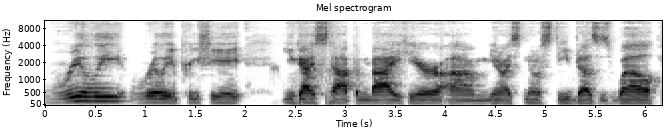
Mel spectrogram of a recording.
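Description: A man hosting a fantasy football podcast and signing off the show in a relaxed way, with plenty of ums and you-knows. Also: on the low side, a little slow. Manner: relaxed, filler-heavy, friendly. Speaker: podcast host. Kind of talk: casual podcast sign-off.

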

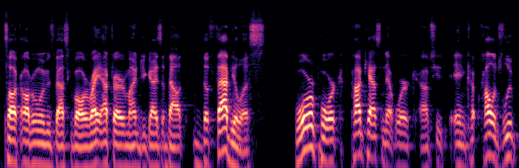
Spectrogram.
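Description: A man's voice: on the low side, a little fast. A young man co-hosting a casual sports podcast, rambling upbeat through ad reads and laughing at his own stumbles. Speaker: podcast co-host.

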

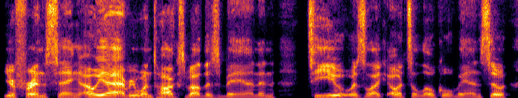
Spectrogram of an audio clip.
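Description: A man from Florida, a podcast guest and band member, talking in a relaxed, easygoing casual chat. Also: fairly high pitch, a little fast, dry recording, studio quality.

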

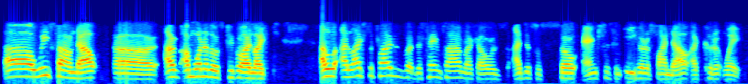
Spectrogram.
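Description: A man in his thirties from Egypt, a podcast guest telling his story in eager, animated casual chat, with plenty of uhs and likes. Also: on the high side, moderate pace, no echo. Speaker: podcast guest, fitness trainer. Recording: tinny phone-line audio, dry.

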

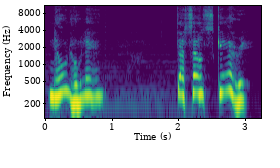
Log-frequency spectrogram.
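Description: A woman voicing a timid, excitable little boy puppy who talks in an anxious, eager whine. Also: takes it slowly, soft background music. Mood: startled. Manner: anxious, whiny, high and eager.

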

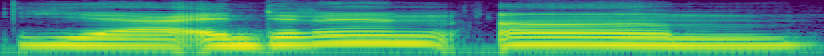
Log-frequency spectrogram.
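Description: A woman's voice: fairly low pitch, fairly even intonation, drawn-out words, clear, resonant tone. A young woman co-hosting a podcast, telling a story in casual chat and laughing often. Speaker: podcast co-host.

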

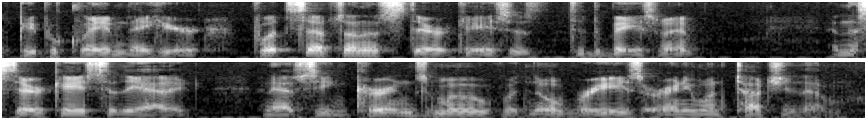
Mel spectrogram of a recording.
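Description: A man co-hosting a casual podcast, chatting and reading out stories with crude, wry humor. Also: mid-range voice. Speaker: podcast co-host. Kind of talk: casual podcast chat with read-out ghost stories.

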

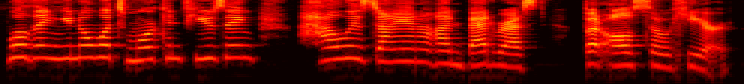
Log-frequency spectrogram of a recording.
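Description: With a high-sitting voice, steady tone and normal speed, a woman in her thirties hosts a podcast of casual, blunt reality TV opinions. She swears a lot, retells things with emphasis, and imitates others when she quotes them.

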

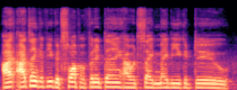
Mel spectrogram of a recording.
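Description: Man, live-stream host, reads chat messages, stammers and repeats words, slightly high voice. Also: fairly even intonation, fairly quick, bright, forceful tone. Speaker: podcast host reading super chats.

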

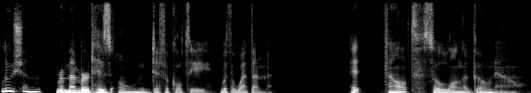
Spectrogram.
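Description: A man reading a fantasy story aloud as narrator, with a dramatic, expressive delivery. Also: medium pitch, a little slow, gravelly, breathy edge, dry recording, studio quality.

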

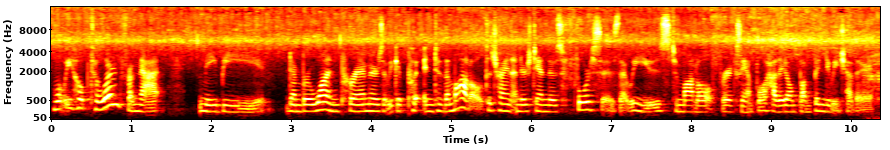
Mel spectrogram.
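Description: Low-voiced woman, noisy cave field recording. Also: brisk, creaky. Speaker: mechanical engineer, field researcher. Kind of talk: explanatory field interview. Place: inside a large cave. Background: insect-like chirping and hum, bats overhead.

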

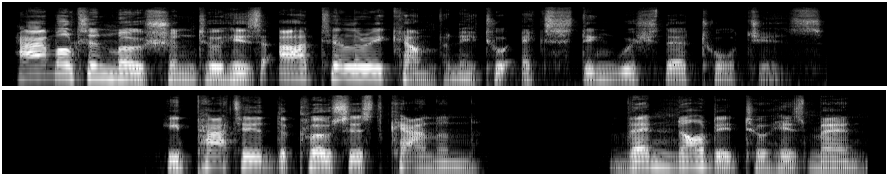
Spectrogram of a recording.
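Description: A man's voice: medium pitch, sing-song, unhurried, fairly bright tone, no room sound, studio quality. A man narrating a scripted history story dramatically, acting out the voices of the people in it. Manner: dramatic, acts out quoted voices.

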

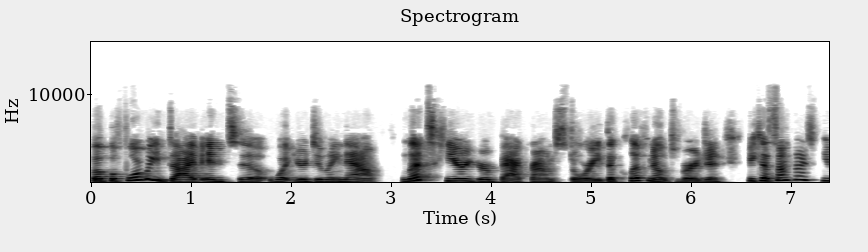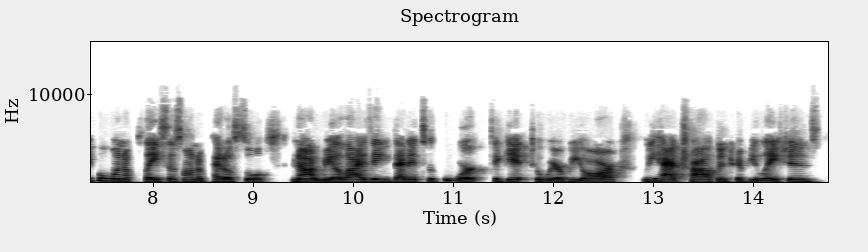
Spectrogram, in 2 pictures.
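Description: A woman, hosting a podcast interview in an energetic, playful way. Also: mid-range voice, normal speed, hardly any pauses. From Texas, US. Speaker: podcast host.

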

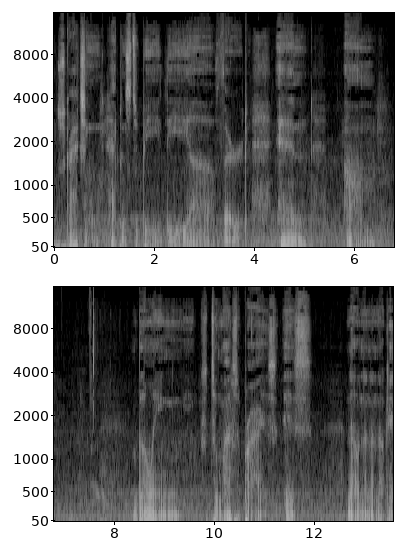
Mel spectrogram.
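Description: A man speaking soft ASMR in a rough, deep, hushed voice that slips into whispering, slow and halting. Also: background noise. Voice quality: deep, rough, breathy low voice. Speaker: ASMR video creator.

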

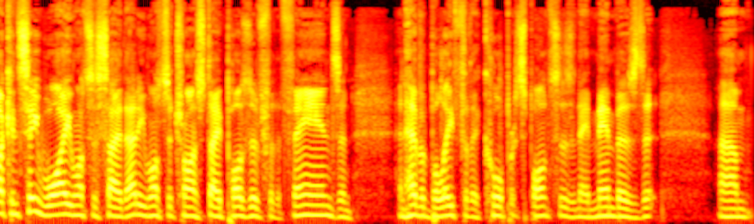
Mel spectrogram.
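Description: An Australian man giving opinionated sports talk as a rugby league pundit, thinking aloud in a halting way. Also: mid-range voice, darkish tone, no echo, clean studio sound.

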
